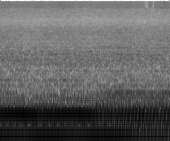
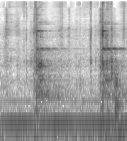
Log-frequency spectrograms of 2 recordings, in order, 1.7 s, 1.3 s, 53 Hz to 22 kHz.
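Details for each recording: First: BMW E46 M3 S54 engine, 139k miles, start after water pump replacement and cooling system overhaul, heater on, before bleeding air; steady even low rumble with no knocks or misses, normal idle. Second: BMW E46 M3 S54 at 139k: two sharp metallic clicks as the stopped water pump pulley is rocked by hand, showing play from a worn water pump bearing, found during cooling system overhaul with belts removed.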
